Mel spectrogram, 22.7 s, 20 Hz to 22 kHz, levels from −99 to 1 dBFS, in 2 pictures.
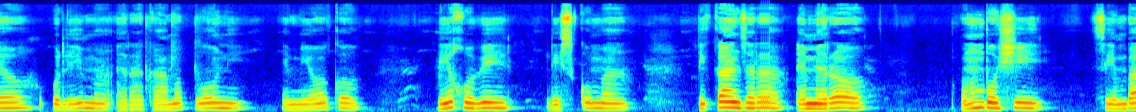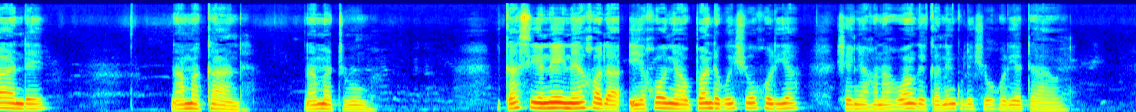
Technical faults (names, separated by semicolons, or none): repeated buffer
